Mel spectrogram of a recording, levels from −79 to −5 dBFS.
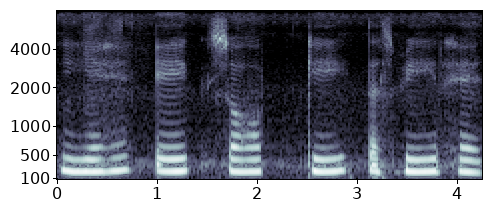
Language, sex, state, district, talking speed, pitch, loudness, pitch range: Hindi, female, Madhya Pradesh, Katni, 85 wpm, 215 Hz, -14 LUFS, 210-225 Hz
